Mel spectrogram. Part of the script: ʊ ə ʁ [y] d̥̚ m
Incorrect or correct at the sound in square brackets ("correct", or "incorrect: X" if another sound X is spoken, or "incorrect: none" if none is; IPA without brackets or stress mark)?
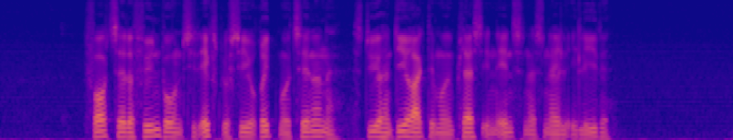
incorrect: i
